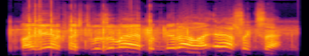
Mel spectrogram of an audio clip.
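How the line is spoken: Shout, unfamiliar voice. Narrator (Russian): прокричал незнакомый голос

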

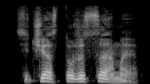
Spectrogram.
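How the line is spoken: Muttered. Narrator (Russian): пробормотал Диман

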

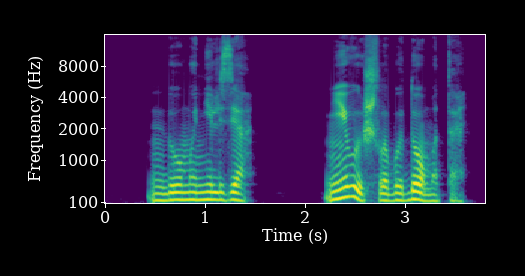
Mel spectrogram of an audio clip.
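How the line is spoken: Old woman muttering. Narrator (Russian): забормотала старуха

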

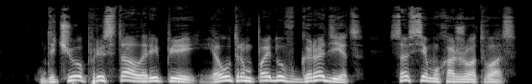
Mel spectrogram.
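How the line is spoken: Angry, nearly shouting. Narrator (Russian): чуть не крикнул Нечай, вдруг озлясь на беспутую бабу

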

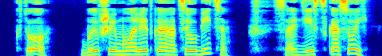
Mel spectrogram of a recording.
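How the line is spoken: Snort. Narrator (Russian): хмыкнул Гектор

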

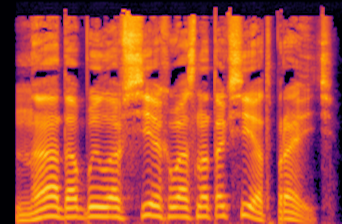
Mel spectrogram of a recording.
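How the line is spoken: Gloomy statement. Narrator (Russian): мрачно констатировал я

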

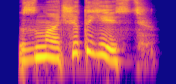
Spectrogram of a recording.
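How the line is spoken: Growling. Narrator (Russian): рыкнула я

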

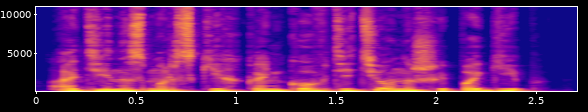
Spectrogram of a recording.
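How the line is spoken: Sobbing. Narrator (Russian): всхлипнула она

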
